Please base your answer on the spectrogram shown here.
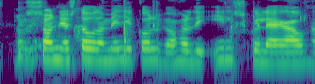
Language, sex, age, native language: Icelandic, female, 14, Icelandic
